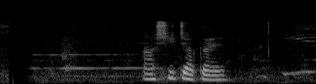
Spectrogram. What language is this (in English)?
Bangla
